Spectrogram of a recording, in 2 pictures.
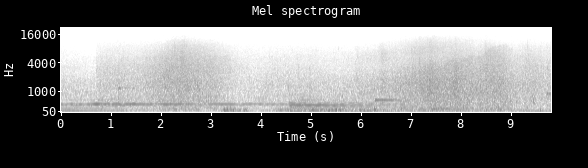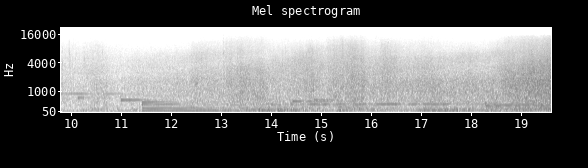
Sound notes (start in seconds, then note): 1.6 waves crashing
